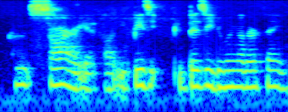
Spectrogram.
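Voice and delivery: hushed whisper. Acting a scene, not wanting to wake someone: whispering. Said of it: "What are you whispering for?".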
